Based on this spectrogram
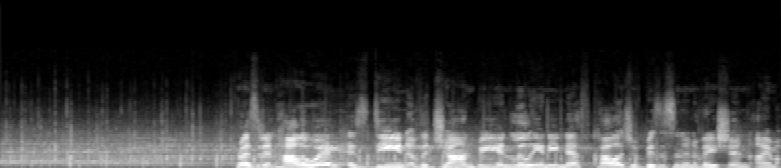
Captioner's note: cheers and applause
